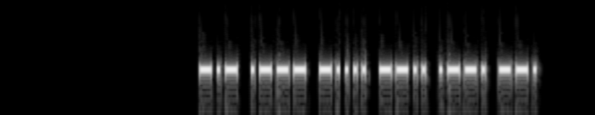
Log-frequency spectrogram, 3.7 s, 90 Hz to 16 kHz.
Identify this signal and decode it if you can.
Morse code, heard as a keyed tone, about 46 wpm, 700 Hz. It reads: KJ6ZPG
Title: USA Call Signs - 6 Characters - Repeated 2x - 45wpm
